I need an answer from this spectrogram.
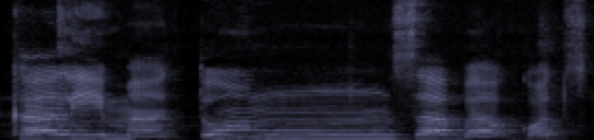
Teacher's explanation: Di situ ada tanwin bertemu dengan huruf sin, maka dibaca samar dan berdengung. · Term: ikhfa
